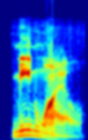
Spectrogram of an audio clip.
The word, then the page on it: meanwhile: American English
